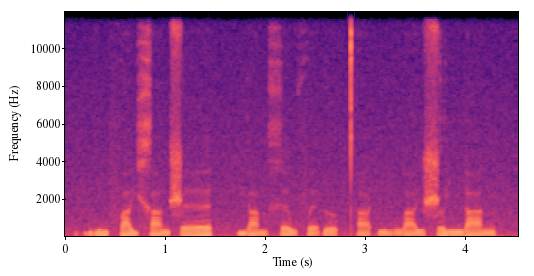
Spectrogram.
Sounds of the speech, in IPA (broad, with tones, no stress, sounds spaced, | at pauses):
ɓ i˧˥ m f a˨˩˦ j x a˨˩˦ n ʂ ɛ˧˥ | j a˨˩˦ m x ɛ˨˩ w f ɛ˨˩˨ ɗ əː˨˩ p̚ t̪ʰ a˨˩ k̚ m i˨˩ w a˨˩˦ j ʂ ə˧ j ɲ a˧ n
